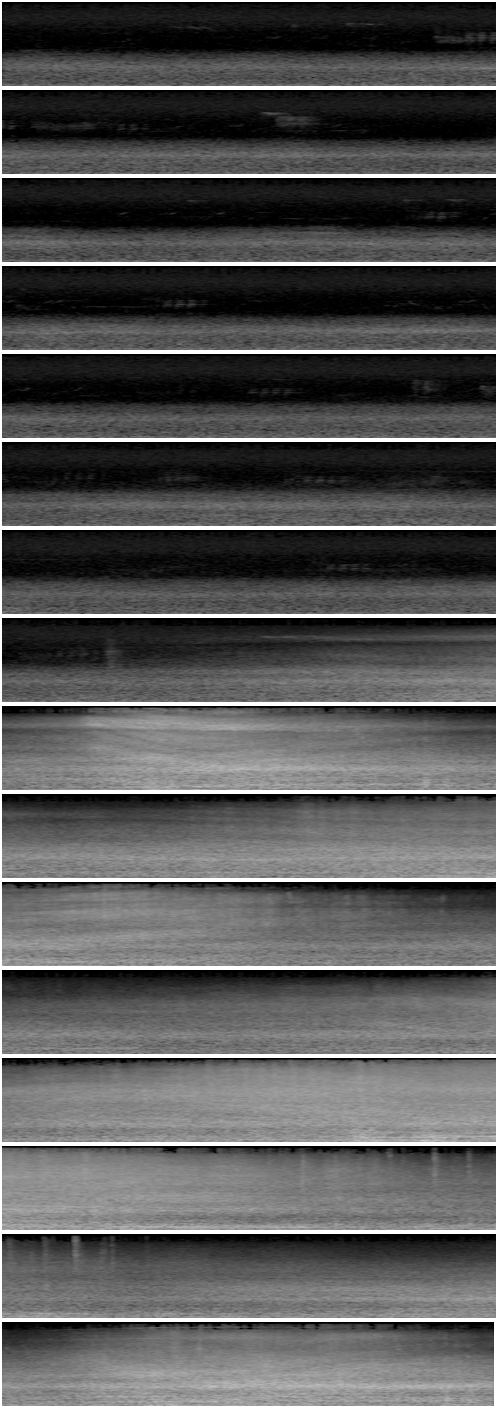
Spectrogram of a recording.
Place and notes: The Drive Westfield Drive Oakfield Road Kenton Road
The lightest of snow falls
dusts the ground
Six runners
six walkers
Mock-Tudor wood
on the ugly houses
closed curtains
